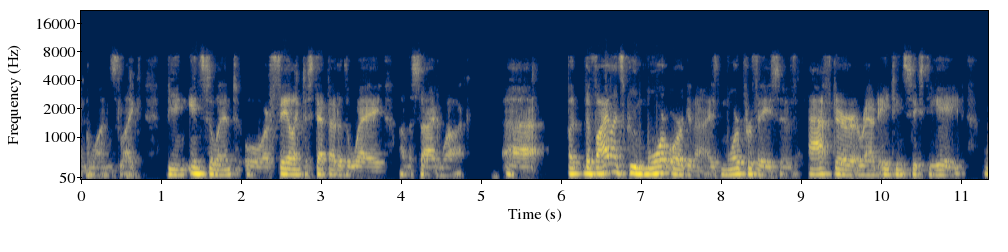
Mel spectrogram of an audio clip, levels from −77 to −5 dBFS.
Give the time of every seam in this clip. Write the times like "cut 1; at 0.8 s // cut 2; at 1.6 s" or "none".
cut 1; at 5.1 s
